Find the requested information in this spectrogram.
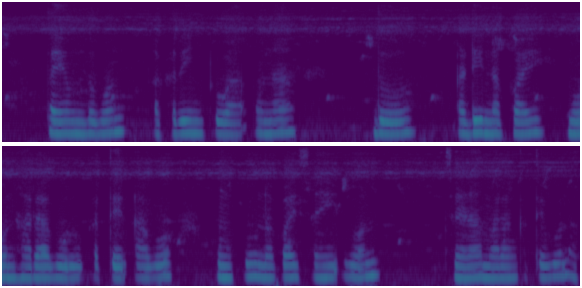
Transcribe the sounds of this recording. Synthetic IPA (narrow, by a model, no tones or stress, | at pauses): t̪ajɔmd̪ɔbɔn | akʰaɾiɲkɔwaɔna | d̪ɔ | aɖinapaj | bɔnɦaɾabuɾukat̪ɛt̪̚abɔ | unkunapajsaɦic̪̚ˀbɔn | sɛɽ̃amaɾaŋkat̪ɛbɔna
